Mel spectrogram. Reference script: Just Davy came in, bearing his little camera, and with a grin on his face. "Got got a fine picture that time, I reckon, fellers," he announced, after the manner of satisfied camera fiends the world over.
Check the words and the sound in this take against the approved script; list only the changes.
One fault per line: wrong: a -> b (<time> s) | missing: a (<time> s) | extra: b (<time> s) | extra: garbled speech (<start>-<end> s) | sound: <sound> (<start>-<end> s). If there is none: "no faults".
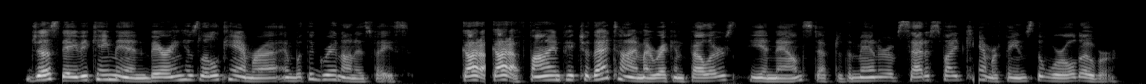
sound: dropout (9.7-9.8 s)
